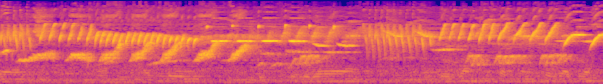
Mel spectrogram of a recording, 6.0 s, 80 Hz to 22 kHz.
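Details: Caged F1 Yorkshire canary, a breeding stud valued for a clear, loud voice, singing long and continuously: rapid rolling trills and buzzy repeated notes sweeping high and low, with a sustained whistled note midway.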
